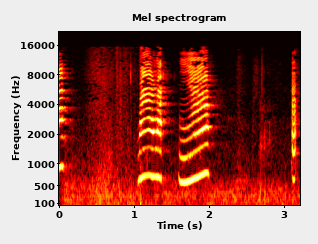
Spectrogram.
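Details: Pet ringneck parrot repeating mummy papa: two loud, steady, nasal syllables about half a second apart, each held flat then trailing off, in a quiet room with a brief squeak at the end.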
